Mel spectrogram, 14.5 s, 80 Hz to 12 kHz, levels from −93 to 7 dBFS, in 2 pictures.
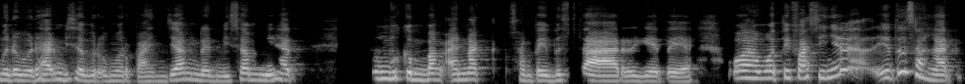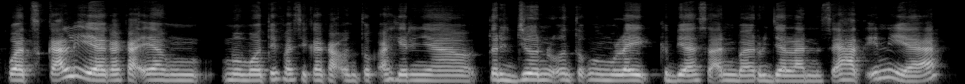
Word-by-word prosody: mudah-mudahan 190 +1 0
bisa 195 -1 -2
berumur 170 0 -5
panjang 160 +7 0
dan 175 -1 -2
bisa 165 +6 -3
melihat, 195 +1 -1 0.6
tumbuh 235 0 +1
kembang 210 -1 +3
anak 210 +1 +1 0.3
sampai 175 -2 -2
besar 165 -2 +6 0.2
gitu 160 -1 -2
ya. - - -1 0.3
Wah 255 +1 +5
motivasinya 255 +2 0 0.3
itu - - -3
sangat 185 - +2 0.2
kuat 195 -1 +5
sekali 295 +3 +3
ya, 195 - +8
Kakak, 190 +2 +1
yang 195 -1 +2 0.5
memotivasi 195 +1 -1
Kakak 190 -1 -3
untuk 185 +1 -7
akhirnya 185 -3 -2
terjun 195 0 +2
untuk 200 -2 -5
memulai 185 -1 +3 0.2
kebiasaan 185 -1 -2
baru 175 +1 -2
jalan 170 -1 -1
sehat 200 -1 0
ini 265 +4 -3 0.2
ya? 360 - -1
190 Hz, 150 wpm, -24 LUFS, 180-205 Hz, 0.6 s, ya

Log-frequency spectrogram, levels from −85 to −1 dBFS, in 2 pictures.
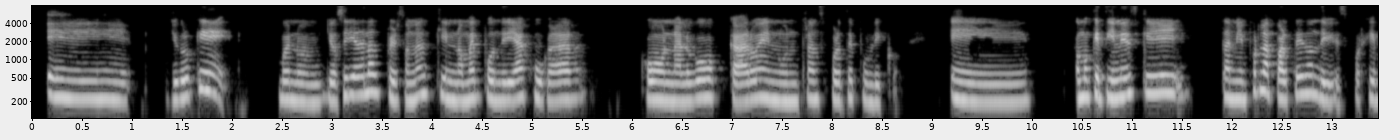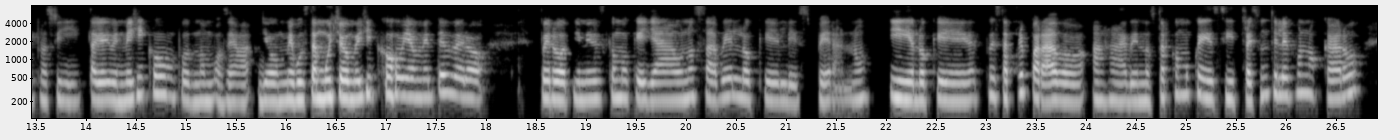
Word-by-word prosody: Eh, 225 -4 -1 0.3
yo 215 0 -3
creo 235 +2 +1
que, 310 -2 +3 0.4
bueno, 205 -3 -2
yo 210 -3 -1
sería 255 +3 +1
de - - +2
las 290 0 +2
personas 225 +3 -1
que 250 -3 -2
no 210 -1 0
me 225 +2 +1
pondría 215 0 +3
a - - -4
jugar 220 +1 -1 0.5
con 215 -1 +2
algo 230 +4 +1
caro, 205 +2 +4
en 225 -2 +2
un 205 0 -1
transporte 220 0 -3
público, 195 -3 -8 0.5
eh, 200 -2 -2 0.4
como 235 +1 +2
que 255 - +6
tienes 245 +3 +3
que, 275 -1 +1 0.3
también 225 -2 0
por 305 +6 -4
la 300 -2 +5
parte 230 +2 +2
donde 270 -5 +1
vives, 200 -3 -5
por 210 - -11
ejemplo, 220 -1 -5
si 205 0 -8
todavía 215 -2 +4
vive 215 0 +2
en 200 - -2
México, 260 +4 0
pues, 210 -3 -3
no, 205 +1 -4
o 205 - -5
sea, 200 0 -4
yo 205 0 +1
me 210 +1 +2
gusta 215 +2 +5
mucho 230 0 +6
México, 255 +4 +2
obviamente, 245 +1 +2
pero 235 -4 0 0.5
pero 220 -2 +4
tienes 220 0 -3
como 230 -1 -2
que 215 -2 +1
ya 210 0 0
uno 225 +3 -2
sabe 235 0 -2
lo 220 -2 -2
que 215 -2 -3
le 200 -1 -4
espera, 205 +2 -5
¿no? 220 +2 -8
Y 225 -3 +5
lo 210 0 0
que, 210 0 -1
pues, 255 -1 -3
estar 225 -2 0
preparado 210 -7 +3
ajá, 210 -1 -4
de 205 0 -2
no 205 0 -2
estar 235 +4 -4
como 265 +1 -6
que 240 -5 +2
si 225 0 -4
traes 210 +1 0
un 260 - -5
teléfono 265 0 -1
caro, 245 +6 0
220 Hz, 180 wpm, -22 LUFS, 210-240 Hz, 0.5 s, que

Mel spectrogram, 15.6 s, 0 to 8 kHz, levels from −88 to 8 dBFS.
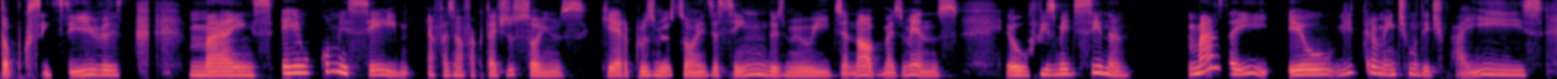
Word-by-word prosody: tópicos - - +1
sensíveis, 170 +5 0 0.7
mas 155 0 +2
eu 245 +1 +5
comecei 200 - 0 0.2
a - - -4
fazer 155 0 -5
uma - - -2
faculdade 150 0 -4
dos 185 +3 +2
sonhos 145 +1 +1 0.2
que - - -3
era 150 0 +2
para 155 - -6
os 155 +1 -1
meus 150 +2 -1
sonhos, 140 -1 -1
assim, 145 0 0
em 190 0 -1
2019 145 0 0
mais 130 +1 -2
ou 160 - -6
menos, 145 -5 0 0.5
eu 160 0 +3
fiz 180 -3 +3
medicina. 195 - +2 0.6
Mas 430 - +4
aí 225 +7 0 0.2
eu 185 +3 +3
literalmente 215 -2 -2
mudei 180 -7 -4
de 150 - -5
país, 170 +6 -3
160 Hz, 125 wpm, -24 LUFS, 150-190 Hz, 0.7 s, eu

